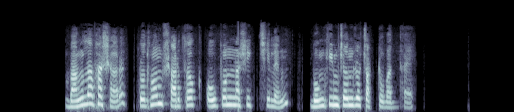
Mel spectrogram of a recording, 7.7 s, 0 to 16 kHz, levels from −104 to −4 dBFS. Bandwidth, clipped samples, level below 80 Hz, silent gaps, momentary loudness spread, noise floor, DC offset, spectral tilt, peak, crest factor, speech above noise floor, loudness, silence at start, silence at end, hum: 7 kHz; under 0.1%; -62 dBFS; 1.93-2.00 s, 4.55-4.65 s; 12 LU; under -90 dBFS; under 0.1%; -7 dB/octave; -2 dBFS; 16 dB; over 73 dB; -18 LUFS; 1 s; 1.55 s; none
